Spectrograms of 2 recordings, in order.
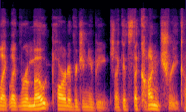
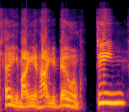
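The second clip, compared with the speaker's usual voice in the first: high, twangy Virginia country greeting, pitched up; mock country accent; 12 semitones higher, slower than usual. Mocking how country folks greet people, in a mock country accent. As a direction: put on a hammed-up southern drawl. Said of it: "never spoke country".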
